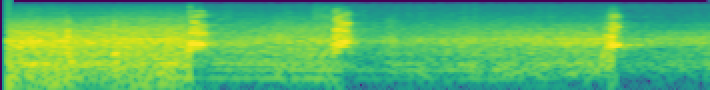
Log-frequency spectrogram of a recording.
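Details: Black mame shiba dog barking in the morning: three short sharp barks spaced about a second apart, after a burst of rumbling background noise at the start.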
